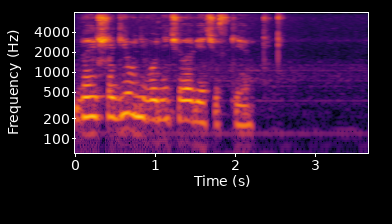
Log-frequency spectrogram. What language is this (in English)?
Russian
